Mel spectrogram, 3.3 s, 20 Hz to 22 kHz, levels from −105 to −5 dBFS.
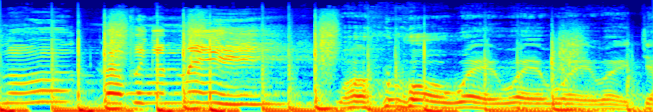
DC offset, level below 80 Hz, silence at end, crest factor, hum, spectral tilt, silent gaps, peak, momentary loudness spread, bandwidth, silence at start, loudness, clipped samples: under 0.1%; -28 dBFS; 0 s; 14 dB; none; -5.5 dB/octave; none; -6 dBFS; 5 LU; 14.5 kHz; 0 s; -23 LUFS; under 0.1%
